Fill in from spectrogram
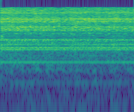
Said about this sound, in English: The fan on the computer just kicked on, right? Wow, yeah.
